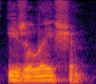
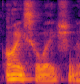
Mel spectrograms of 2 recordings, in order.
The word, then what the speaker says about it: isolation: Yeah, it's the long I that in a lot of languages just doesn't exist. So people are saying virus and isolation, whereas it's isolation and virus and quarantine, which doesn't have the long I. It has an E sound, quarantine.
